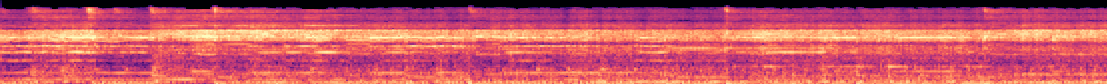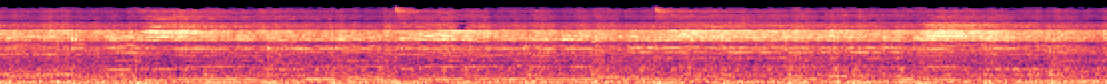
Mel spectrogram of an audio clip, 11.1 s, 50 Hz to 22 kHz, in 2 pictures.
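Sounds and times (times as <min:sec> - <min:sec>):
drum kit: 0:00.0 - 0:11.0
electric bass: 0:00.0 - 0:11.0
electric guitar: 0:00.0 - 0:11.0.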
